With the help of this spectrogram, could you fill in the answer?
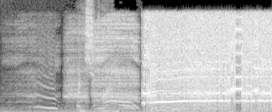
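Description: human body sound, person screaming

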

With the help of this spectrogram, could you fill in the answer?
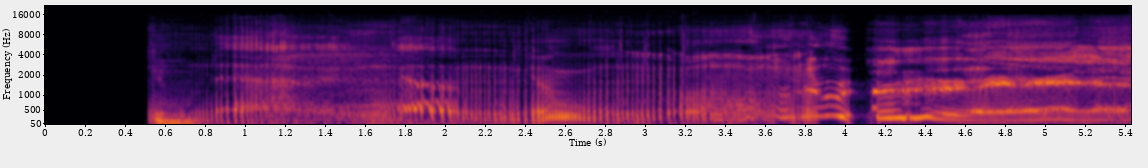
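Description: human body sound, burp

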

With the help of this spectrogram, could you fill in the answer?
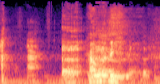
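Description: sound effect, fart machine noise

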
